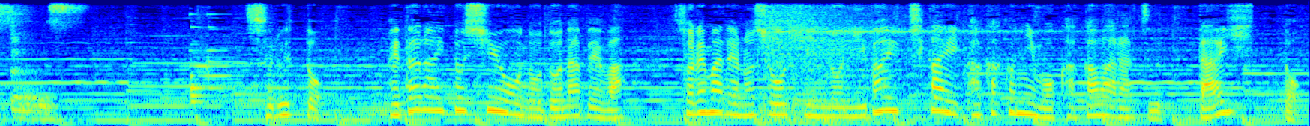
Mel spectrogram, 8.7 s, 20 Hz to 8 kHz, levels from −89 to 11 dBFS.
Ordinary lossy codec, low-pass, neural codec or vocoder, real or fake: none; 7.2 kHz; none; real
